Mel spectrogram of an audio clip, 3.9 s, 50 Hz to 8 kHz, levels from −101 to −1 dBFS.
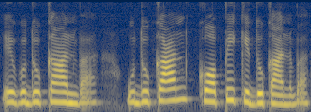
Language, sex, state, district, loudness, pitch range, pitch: Hindi, female, Bihar, East Champaran, -17 LUFS, 215-250 Hz, 235 Hz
